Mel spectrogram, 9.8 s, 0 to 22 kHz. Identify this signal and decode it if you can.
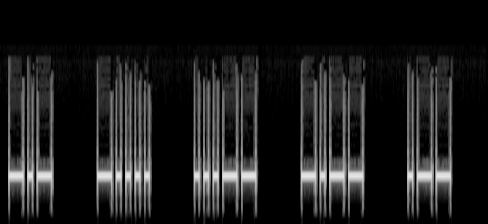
Morse code, heard as a keyed tone, about 12 wpm, spaced as for 7 wpm, 800 Hz. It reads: K63YW
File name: LEZIONI / 10 SIGNS / 10A SLASH ws 12wpm 3443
